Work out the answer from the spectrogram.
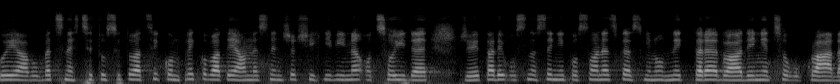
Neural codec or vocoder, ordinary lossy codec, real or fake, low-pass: codec, 24 kHz, 0.9 kbps, WavTokenizer, large speech release; Opus, 24 kbps; fake; 10.8 kHz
